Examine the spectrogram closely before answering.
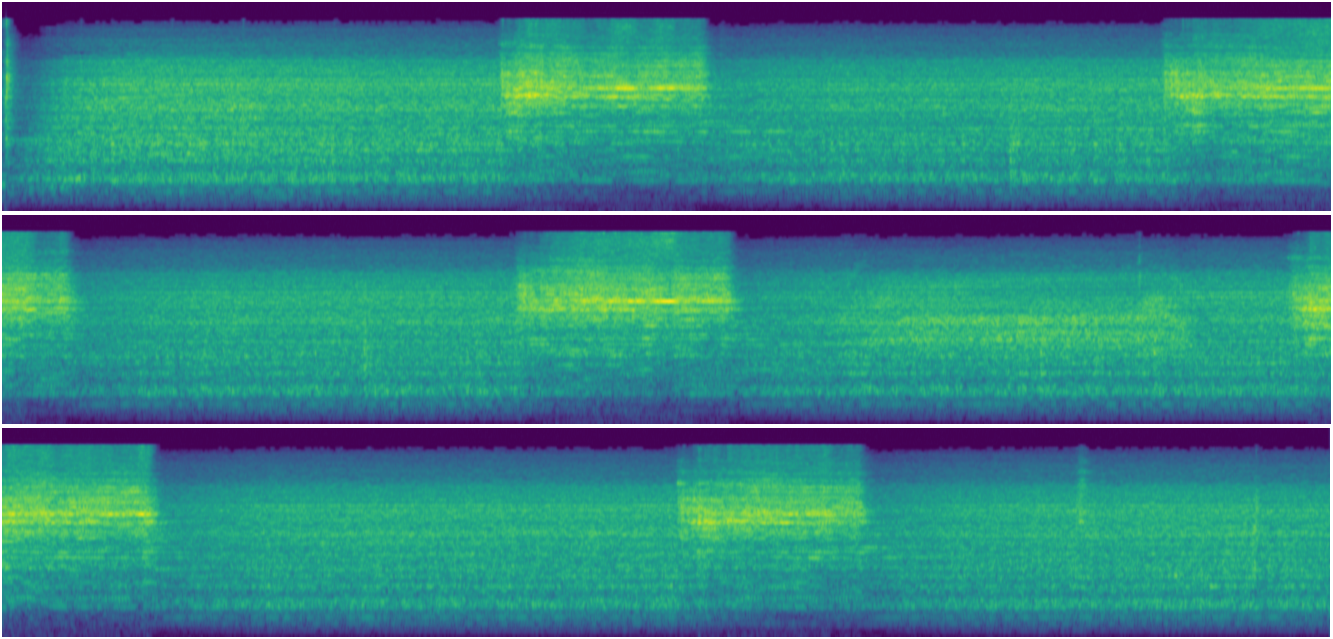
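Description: Table saw's circular blade running steadily and cutting through laminated cricket-bat handles five times, about every five seconds. Each cut adds a higher, hissing rasp of blade in wood lasting over a second.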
